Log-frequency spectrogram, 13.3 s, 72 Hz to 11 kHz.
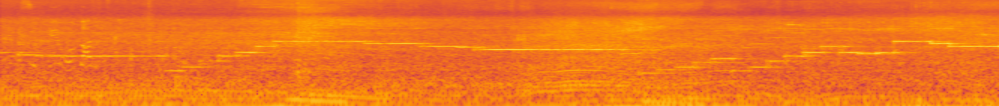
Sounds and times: traffic sound 0:00.0 - 0:13.3
vendors peddling 0:00.0 - 0:13.3
walking in the traditional market 0:00.0 - 0:13.3

